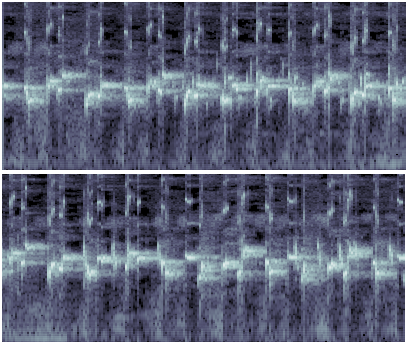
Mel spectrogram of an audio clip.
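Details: Lively sooty-headed bulbul lure call meant to make other bulbuls answer; rapid chains of short liquid whistles, rising and falling, about two to three notes a second, continuous and unbroken.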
